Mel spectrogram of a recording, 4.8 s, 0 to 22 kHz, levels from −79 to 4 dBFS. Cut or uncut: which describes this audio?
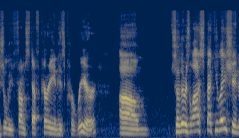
uncut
